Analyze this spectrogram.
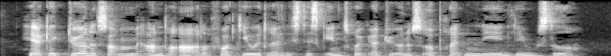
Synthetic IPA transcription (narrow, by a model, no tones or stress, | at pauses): heɐ̰ɡ̥eɡ̥̚d̥y̰ːɐnəsɑ̈m̰n̩meʔɑ̈nd̥ʁɐʔɑ̰̈ːɾ̥ɐfɒ̽æɡ̥ḭːʊe̝d̥ʁɛælisd̥isɡ̥e̝nt͡sʰʁœɡ̥æd̥y̰ɐnəsɒ̽b̥ʰʁen̰liəle̝ʊsd̥eð̞ˠɐ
